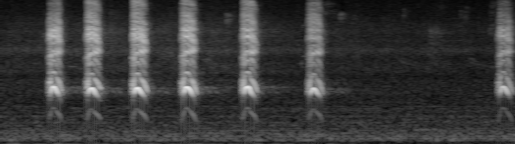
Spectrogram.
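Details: Crows from a murder that frequents the area, recorded through a backyard window: seven loud, harsh caws in a fairly even series about every half second, a pause, then one final caw.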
